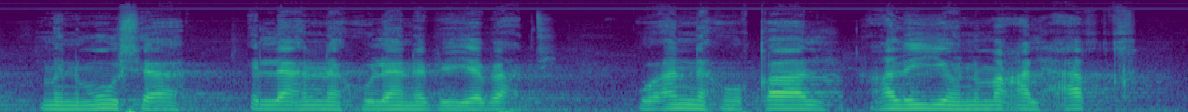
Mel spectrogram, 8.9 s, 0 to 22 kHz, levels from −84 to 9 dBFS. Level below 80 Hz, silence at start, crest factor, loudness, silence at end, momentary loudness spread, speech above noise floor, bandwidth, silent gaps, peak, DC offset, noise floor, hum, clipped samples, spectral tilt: -44 dBFS; 0 s; 18 dB; -23 LUFS; 0.15 s; 15 LU; 23 dB; over 20 kHz; none; -6 dBFS; under 0.1%; -46 dBFS; none; under 0.1%; -5.5 dB/octave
